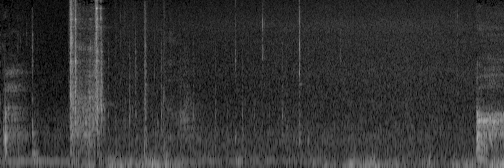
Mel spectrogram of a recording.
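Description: Hand tool scraping and prying at a spiral nail and broken wedge in the eye of an axe head, metal grating on metal and wood. There are two loud scrapes about a second and a half in, then light clicks and taps, and another scrape of noise near the end.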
